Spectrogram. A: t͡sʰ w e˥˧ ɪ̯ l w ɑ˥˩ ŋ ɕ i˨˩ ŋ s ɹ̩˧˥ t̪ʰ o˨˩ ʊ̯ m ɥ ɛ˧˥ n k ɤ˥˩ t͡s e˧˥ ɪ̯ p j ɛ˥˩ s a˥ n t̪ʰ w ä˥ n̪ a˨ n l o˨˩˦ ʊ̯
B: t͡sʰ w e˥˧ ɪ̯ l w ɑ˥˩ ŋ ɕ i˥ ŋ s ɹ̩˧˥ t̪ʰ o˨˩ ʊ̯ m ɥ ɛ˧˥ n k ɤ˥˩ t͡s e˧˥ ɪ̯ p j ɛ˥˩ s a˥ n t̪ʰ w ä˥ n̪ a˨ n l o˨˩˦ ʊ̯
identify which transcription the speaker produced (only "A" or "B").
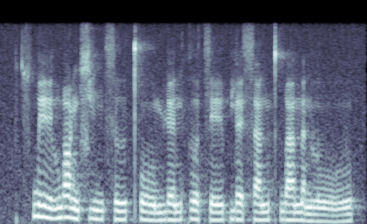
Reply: A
